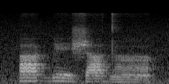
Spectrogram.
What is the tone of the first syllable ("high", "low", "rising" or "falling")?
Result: high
